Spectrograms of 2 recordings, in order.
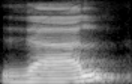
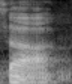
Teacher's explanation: জাল হবে জিহ্বাটা উপরে দাঁতের আগে লাগিয়ে জাল, আর জা হবে জিহ্বাটা নিচে দাঁতের মাঝে লাগিয়ে জা। তো এখানে মাখরাজের মধ্যে পার্থক্য হচ্ছে জাল এবং জা দুটোই পাতলা অক্ষর, তবে জাল হবে জিহ্বা উপরের দাঁতের আগে লাগবে, উপরের 2 দাঁতের আগায়।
